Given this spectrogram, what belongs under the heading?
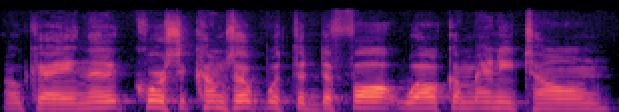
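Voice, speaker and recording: High-pitched man hosting a halting live tutorial. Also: flat delivery, mellow, smooth. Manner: halting, repeats and restarts phrases; informal, addresses viewers directly as "you guys". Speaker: livestream host and instructor. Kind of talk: live tutorial, casual talk to viewers.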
